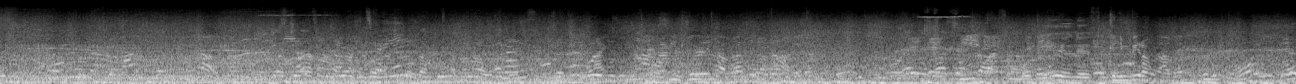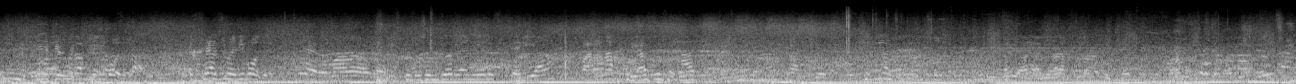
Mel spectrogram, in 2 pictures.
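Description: Traffic hums steadily along a street.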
